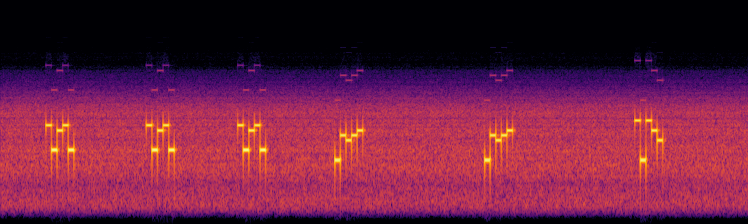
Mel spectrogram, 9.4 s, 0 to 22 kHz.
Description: Five-tone selective call (ZVEI), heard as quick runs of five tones, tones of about 70 ms. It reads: 94894 94894 94894 27678 27678 02086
